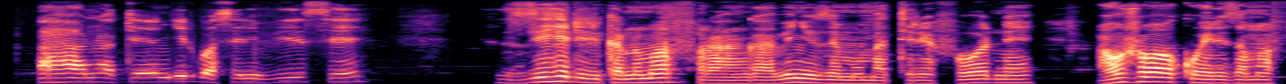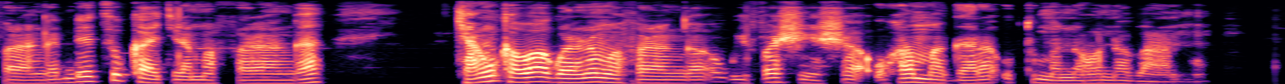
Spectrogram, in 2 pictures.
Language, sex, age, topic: Kinyarwanda, male, 25-35, finance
